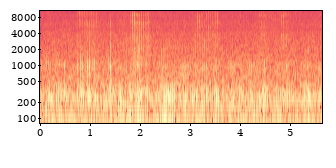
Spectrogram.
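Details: Purring of a two-month-old male Persian kitten, newly arrived in a home: a soft, continuous low rumble with steady pulsing texture, occasional faint rustles above.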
